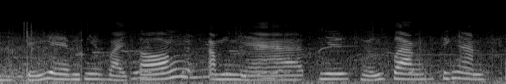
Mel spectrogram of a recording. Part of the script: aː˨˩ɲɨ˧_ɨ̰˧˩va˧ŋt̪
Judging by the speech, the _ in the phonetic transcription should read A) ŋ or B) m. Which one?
A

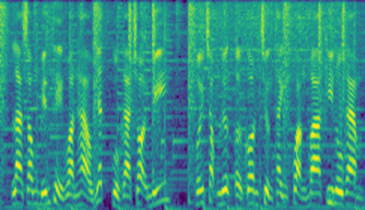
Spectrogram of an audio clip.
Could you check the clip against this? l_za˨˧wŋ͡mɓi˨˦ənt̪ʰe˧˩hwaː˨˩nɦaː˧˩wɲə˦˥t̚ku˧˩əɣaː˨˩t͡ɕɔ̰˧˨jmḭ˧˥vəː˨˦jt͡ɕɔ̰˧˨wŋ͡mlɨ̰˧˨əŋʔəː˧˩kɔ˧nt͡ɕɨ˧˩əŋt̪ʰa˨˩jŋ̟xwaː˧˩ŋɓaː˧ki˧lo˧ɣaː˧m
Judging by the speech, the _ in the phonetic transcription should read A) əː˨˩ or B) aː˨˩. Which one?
B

